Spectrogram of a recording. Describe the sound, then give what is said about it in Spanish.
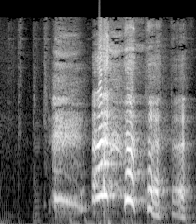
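A person mimics a crying baby with a run of about five short, wavering, high-pitched wails, fairly loud, each burst breaking off before the next. “¿Qué pasó, mami? No llores.”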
